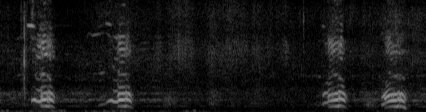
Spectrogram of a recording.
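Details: Dog during a retrieve training session, giving four short, sharp barks in two pairs separated by a pause of about a second, each bark clipped and bright, with a low steady background hum.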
